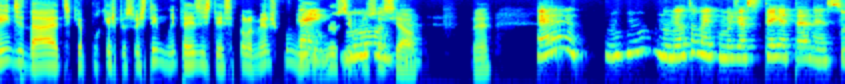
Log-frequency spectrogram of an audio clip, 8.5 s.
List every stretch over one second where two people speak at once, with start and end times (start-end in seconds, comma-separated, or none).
3.0-4.2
